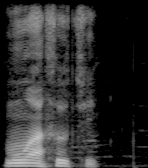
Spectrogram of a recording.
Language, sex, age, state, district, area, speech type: Odia, male, 18-30, Odisha, Malkangiri, urban, spontaneous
